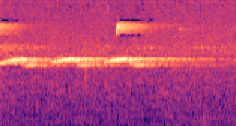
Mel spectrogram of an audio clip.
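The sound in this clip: Bird calling played from a meditation timer: a steady, shrill, high-pitched trill that runs through the whole stretch, with a brief, higher chirp near the middle.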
